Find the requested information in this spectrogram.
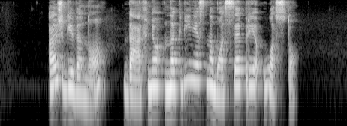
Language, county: Lithuanian, Kaunas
